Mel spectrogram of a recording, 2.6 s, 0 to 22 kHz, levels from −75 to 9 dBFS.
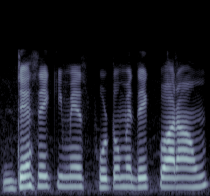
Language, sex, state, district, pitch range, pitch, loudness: Hindi, male, Madhya Pradesh, Bhopal, 185-200 Hz, 195 Hz, -18 LUFS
